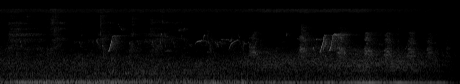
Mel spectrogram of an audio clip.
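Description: Outdoor ambience of wild birds calling: short repeated calls and several rising whistled notes, over a steady low rumble. Everything fades out at the very end.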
